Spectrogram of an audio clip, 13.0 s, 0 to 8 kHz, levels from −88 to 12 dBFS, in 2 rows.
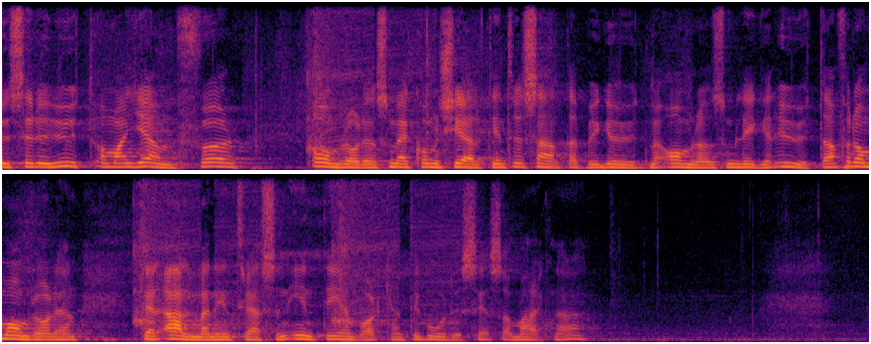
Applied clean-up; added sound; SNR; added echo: none; Drill; 16 dB; none.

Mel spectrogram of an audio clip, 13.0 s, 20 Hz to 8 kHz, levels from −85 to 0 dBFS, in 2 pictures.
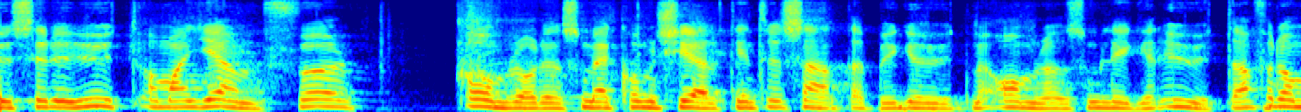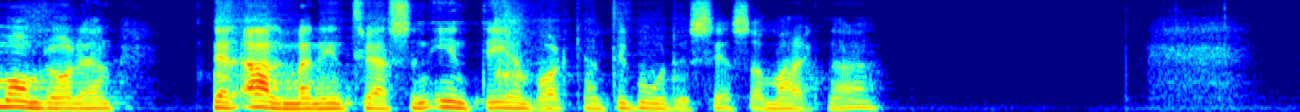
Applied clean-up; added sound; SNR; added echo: neural mask model RNNoise.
